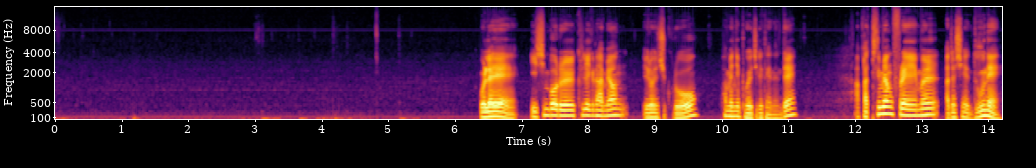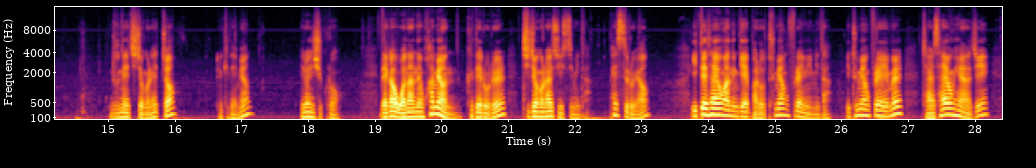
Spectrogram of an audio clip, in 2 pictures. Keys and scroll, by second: 0.0 Right, 3.1 Right, 3.8 Right, 5.1 Right, 16.1 Right, 22.3 Left, 26.6 Escape.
